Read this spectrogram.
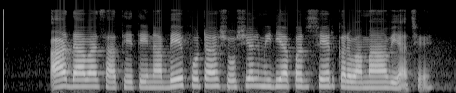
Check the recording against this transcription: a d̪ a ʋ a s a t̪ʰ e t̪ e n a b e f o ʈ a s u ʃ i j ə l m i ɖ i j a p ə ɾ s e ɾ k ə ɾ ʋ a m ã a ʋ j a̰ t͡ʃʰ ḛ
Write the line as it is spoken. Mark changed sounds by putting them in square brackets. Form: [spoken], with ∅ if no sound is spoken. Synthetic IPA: a d̪ a ʋ a s a t̪ʰ e t̪ e n a b e f o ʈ a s [o] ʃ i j ə l m i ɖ i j a p ə ɾ [ʃ] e ɾ k ə ɾ ʋ a m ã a ʋ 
